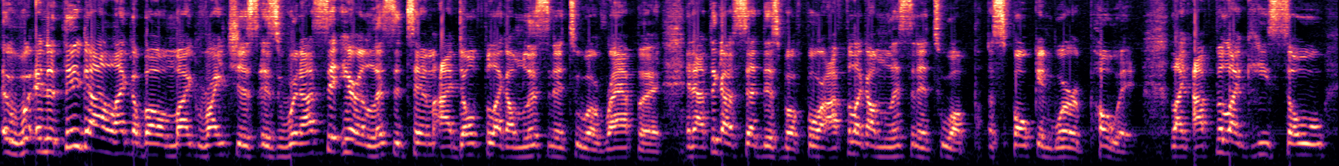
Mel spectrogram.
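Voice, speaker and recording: A man hosting a reaction video, talking casually with lots of fillers and hyped shouts. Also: a little high, moderate pace.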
